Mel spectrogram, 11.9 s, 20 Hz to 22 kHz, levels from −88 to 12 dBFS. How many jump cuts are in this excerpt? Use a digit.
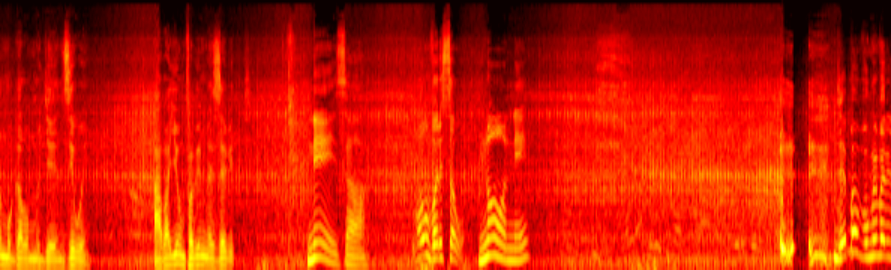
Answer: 0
